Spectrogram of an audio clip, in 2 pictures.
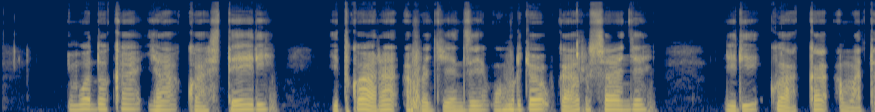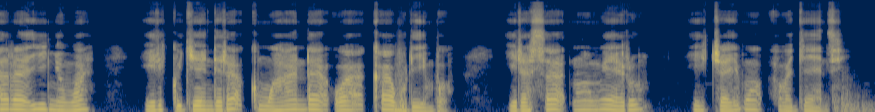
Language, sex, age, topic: Kinyarwanda, male, 18-24, government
